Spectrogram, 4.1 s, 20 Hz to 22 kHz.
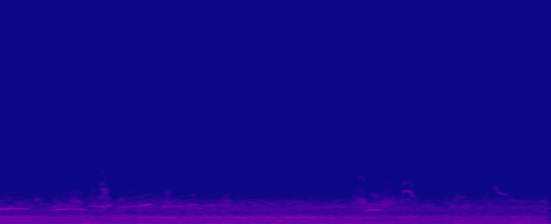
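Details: Bar-tailed godwits gathered at Lytton Claypan in Brisbane, Queensland, 1 April 2023, Canon R7 recording: brief whistled calls from several birds, rising then falling, about three per second and uneven, over constant background noise.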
